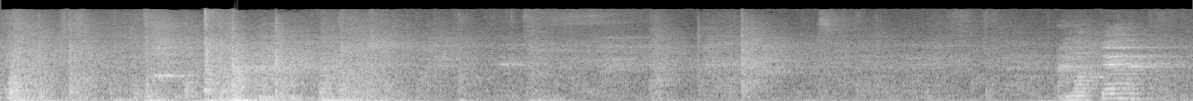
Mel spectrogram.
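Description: Bare feet shuffle on a padded mat.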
